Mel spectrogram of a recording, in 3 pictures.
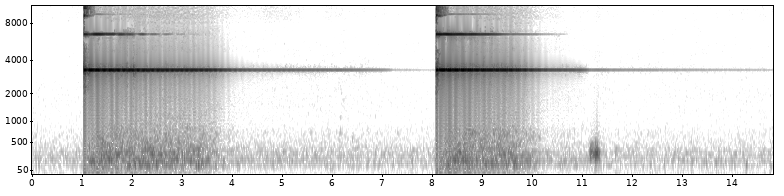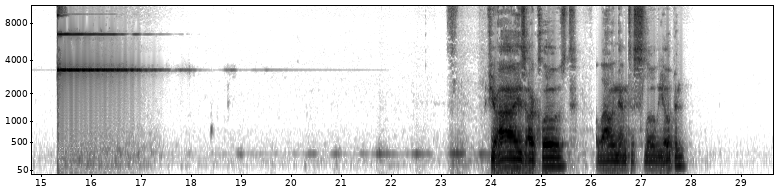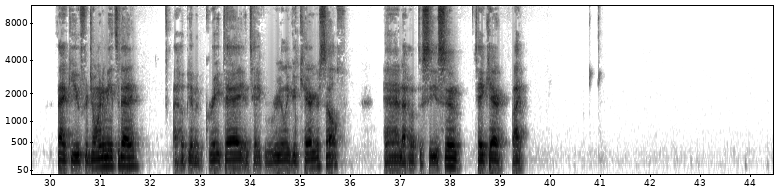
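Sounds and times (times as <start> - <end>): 
meditation bell ringing: 1.0 - 7.2, 8.1 - 12.5, 15.3 - 21.0
speech: 22.6 - 27.9, 30.2 - 31.8, 32.4 - 35.9, 36.7 - 39.5.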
